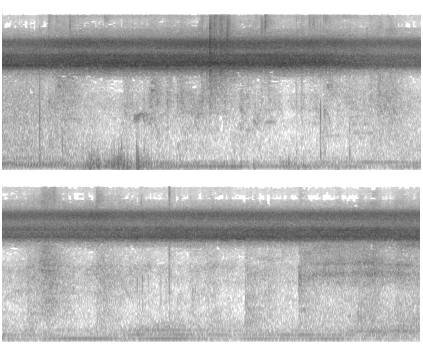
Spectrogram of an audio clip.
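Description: A steady, high-pitched chorus of insects, with faint handling knocks and a low hum beneath it.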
